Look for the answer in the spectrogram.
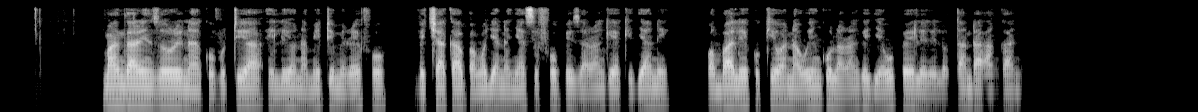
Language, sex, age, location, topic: Swahili, male, 25-35, Dar es Salaam, agriculture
